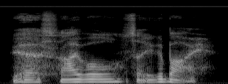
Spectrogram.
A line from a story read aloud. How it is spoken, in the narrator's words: replied the beggar in a solemn voice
